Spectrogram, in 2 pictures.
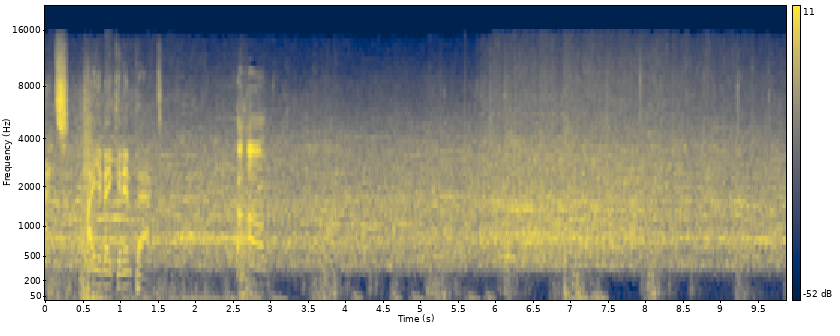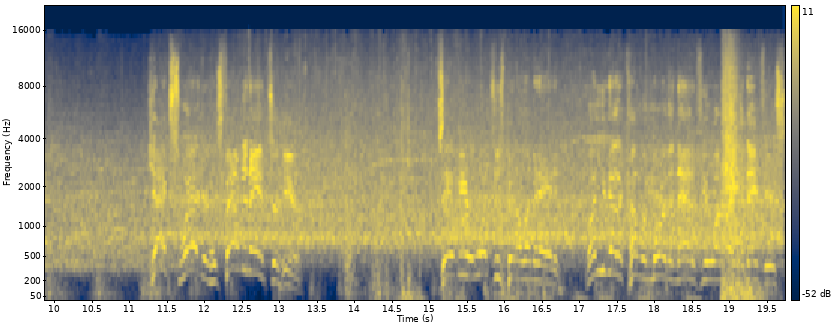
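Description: A large crowd cheers and roars steadily in an arena.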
